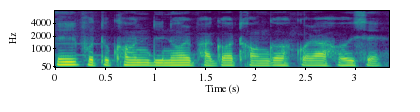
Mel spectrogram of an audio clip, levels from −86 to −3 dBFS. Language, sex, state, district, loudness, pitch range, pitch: Assamese, male, Assam, Sonitpur, -16 LUFS, 120-135 Hz, 125 Hz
